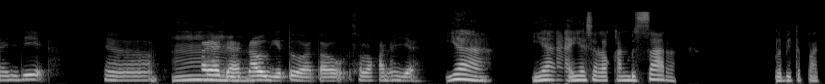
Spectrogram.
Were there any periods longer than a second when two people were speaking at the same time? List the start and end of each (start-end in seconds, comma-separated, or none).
none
